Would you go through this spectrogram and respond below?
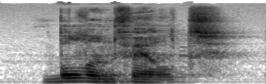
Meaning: a field used for the cultivation of bulb plants; a bulb field
- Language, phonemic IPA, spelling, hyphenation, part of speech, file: Dutch, /ˈbɔ.lə(n)ˌvɛlt/, bollenveld, bol‧len‧veld, noun, Nl-bollenveld.ogg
